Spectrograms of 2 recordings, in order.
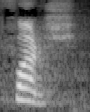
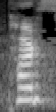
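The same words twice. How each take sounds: First: The word begins with an f sound. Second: The word begins with an aspirated p sound. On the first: The speaker calls it right. "इससे हम फा को क्या पढ़ेंगे" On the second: The speaker calls it wrong. "पढ़कर फर्श नहीं बोलेंगे"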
